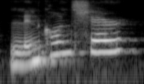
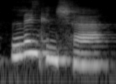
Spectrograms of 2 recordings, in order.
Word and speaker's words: Lincolnshire: Perhaps Lincoln, Lincoln, Lincolnshire? No, it's Lincoln, Lincoln. This is can. We reduce this ending. Lincoln, Lincolnshire, Lincolnshire.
